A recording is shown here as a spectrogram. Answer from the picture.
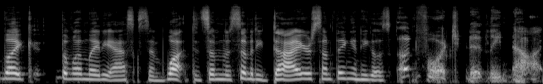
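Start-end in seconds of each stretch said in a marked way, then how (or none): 4.0-5.4 bad, very quiet, whispered old-person voice. Retelling an actor's reply to a lady, imitating his quiet old-person voice. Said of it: "Was to be really quiet".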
